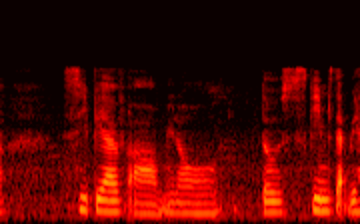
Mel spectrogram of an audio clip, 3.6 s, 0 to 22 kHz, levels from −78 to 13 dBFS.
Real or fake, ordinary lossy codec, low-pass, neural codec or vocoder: real; none; 7.2 kHz; none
